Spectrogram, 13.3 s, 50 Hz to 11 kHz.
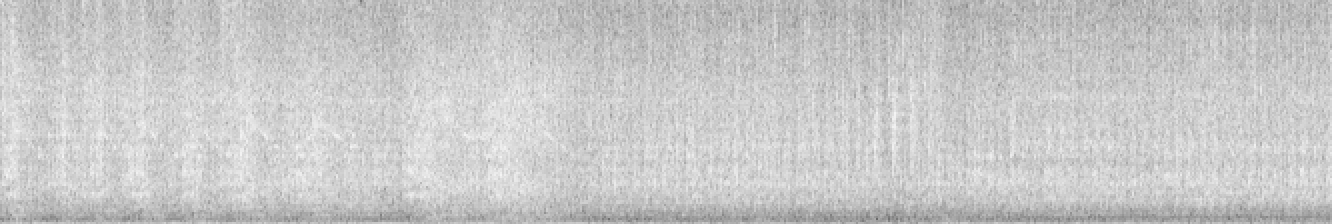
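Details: Big-block Chevy 427 V8 after a valve adjustment: a rough, loud idle, much better than before, with a light ticking chatter up top that comes and goes, side unclear; intermittent valvetrain chatter.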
